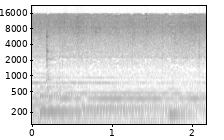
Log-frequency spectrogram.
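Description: Chopped onion and garlic sizzling gently in oil in a frying pan as a wooden spatula stirs them, under soft background music with slow held notes.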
